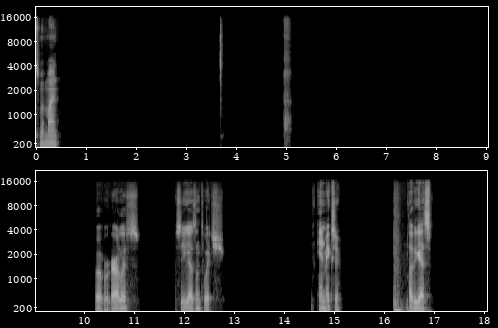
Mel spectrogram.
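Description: A young man speaks close to a microphone in short bursts, with pauses between.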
